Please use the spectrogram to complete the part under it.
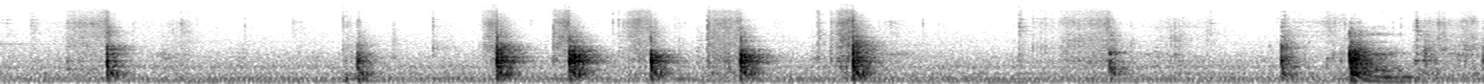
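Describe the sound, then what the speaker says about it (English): Knife chopping vegetables into quick chunks on a cutting board, about a dozen crisp, uneven chops with short pauses between them, close and clear with no voices. "I'm just going to cut quick chunks."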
